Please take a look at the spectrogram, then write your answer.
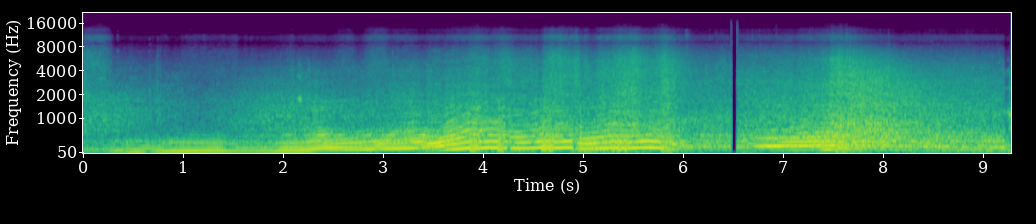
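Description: An 830-horsepower sports car pulls hard through rising and shifting gears, engine note climbing repeatedly close and loud, with a brief cut near the end before the revs build again.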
